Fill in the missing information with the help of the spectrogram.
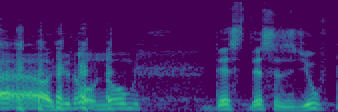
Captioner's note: laughs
